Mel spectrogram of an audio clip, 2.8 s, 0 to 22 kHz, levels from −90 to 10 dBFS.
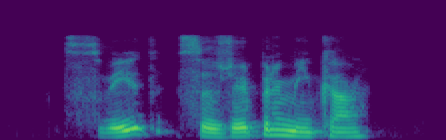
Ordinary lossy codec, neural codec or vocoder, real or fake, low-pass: none; codec, 16 kHz, 2 kbps, X-Codec, HuBERT features, trained on LibriSpeech; fake; none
